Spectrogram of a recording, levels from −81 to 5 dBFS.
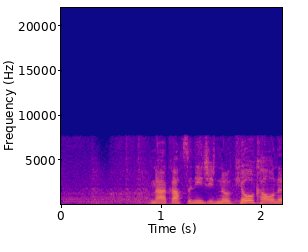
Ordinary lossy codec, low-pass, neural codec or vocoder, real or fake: none; none; codec, 16 kHz, 0.5 kbps, X-Codec, HuBERT features, trained on LibriSpeech; fake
